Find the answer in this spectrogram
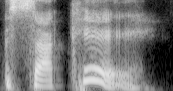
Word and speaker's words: saqué: So to keep that k sound, when I make the yo form here in preterito, I have to spell it differently.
